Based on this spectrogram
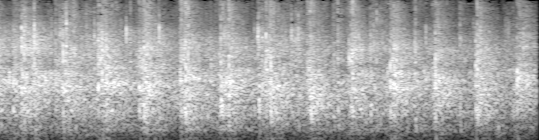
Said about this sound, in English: And so, City Tribe, would you give a huge round of applause for anybody who may have made that declaration today?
